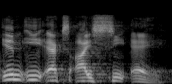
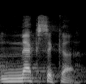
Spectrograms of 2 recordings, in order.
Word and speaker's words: Mexica: Mexica is spelled M-E-X-I-C-A. Okay? So it's not Mexica. Okay? We say the X like a C-H.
